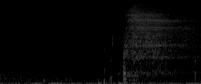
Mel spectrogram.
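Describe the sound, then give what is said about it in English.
After a near-silent second with a few faint clicks, a woman gives a sharp, airy intake of breath that rushes in and is held as a soft breathy hiss, like a quiet gasp, during a card reading. No one speaks. “She just gave a gasp.”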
